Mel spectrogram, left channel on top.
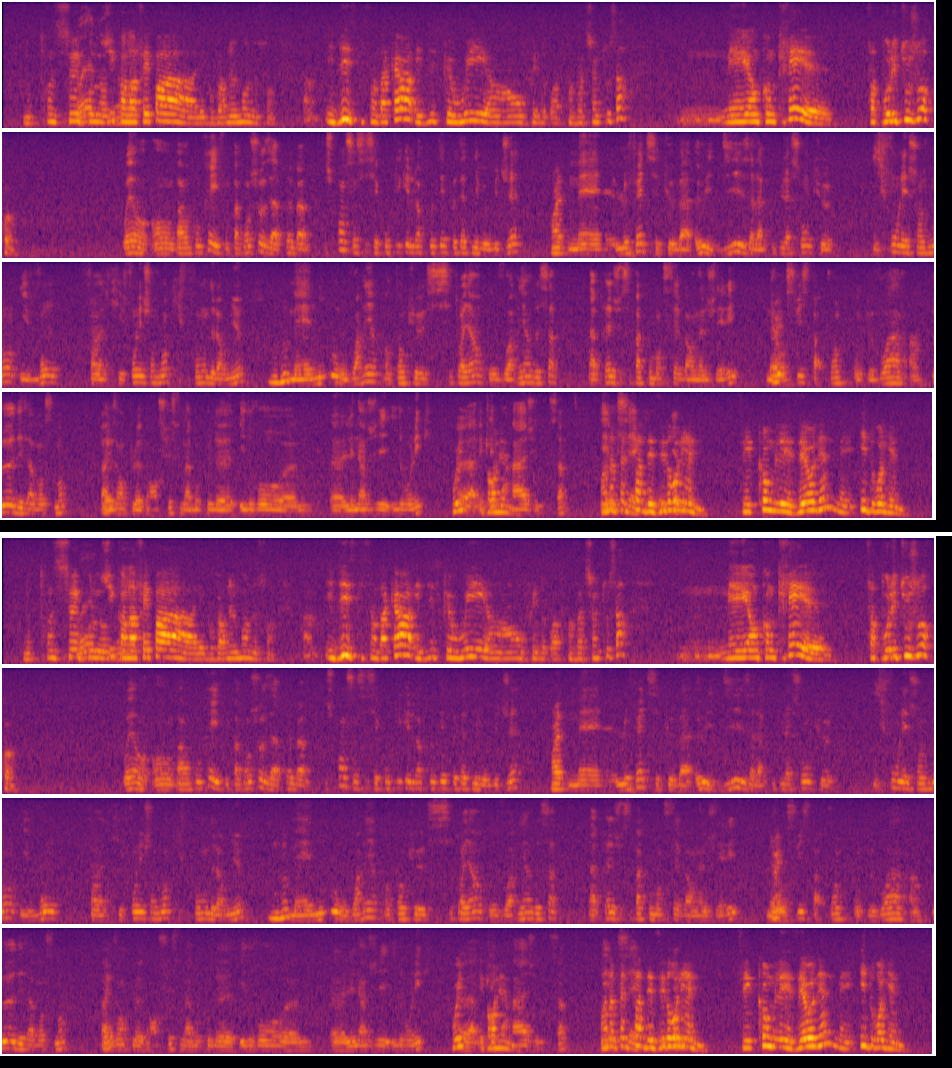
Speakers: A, on the right; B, on the left.
A: Notre transition écologique,
B: Ouais, non, vraiment.
A: on ne la fait pas. Les gouvernements ne sont... euh, Ils disent qu'ils sont d'accord, ils disent que oui, on on fait la transaction et tout ça, Mais en concret, euh, ça pollue toujours, quoi.
B: Ouais, en, en, bah, en concret, ils font pas grand-chose. Et après, bah, je pense aussi c'est compliqué de leur côté, peut-être niveau budget.
A: Ouais.
B: Mais le fait, c'est que bah, eux, ils disent à la population que ils font les changements, ils vont, enfin, qu'ils font les changements, qu'ils font de leur mieux.
A: Mhm.
B: Mais nous, on voit rien. En tant que citoyen, on voit rien de ça. Après, je sais pas comment c'est bah, en Algérie, mais
A: Oui,
B: en Suisse, par exemple, on peut voir un peu des avancements. Par
A: oui,
B: exemple, bah, en Suisse, on a beaucoup de hydro, euh, euh, l'énergie hydraulique
A: oui,
B: euh, avec
A: hydroliennes.
B: les barrages et tout ça, et
A: On appelle
B: aussi avec
A: ça des
B: les éoliennes.
A: hydroliennes. C'est comme les éoliennes, mais hydroliennes.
